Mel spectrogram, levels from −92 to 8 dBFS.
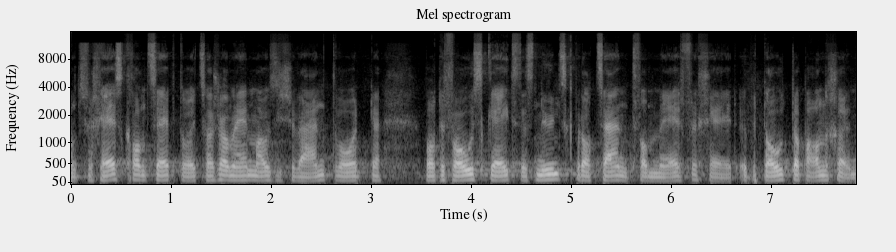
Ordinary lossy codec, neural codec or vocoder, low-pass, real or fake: Opus, 16 kbps; none; 14.4 kHz; real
